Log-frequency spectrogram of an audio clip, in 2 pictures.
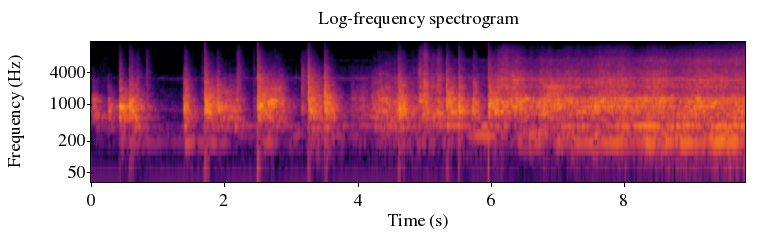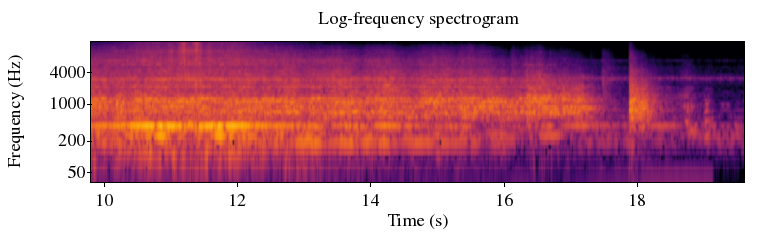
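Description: Dramatic film soundtrack: a low droning music bed under a run of sharp, irregular knocks for the first six seconds. Then a loud, dense rushing swell builds to a peak midway and dies away shortly before the end.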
